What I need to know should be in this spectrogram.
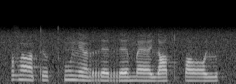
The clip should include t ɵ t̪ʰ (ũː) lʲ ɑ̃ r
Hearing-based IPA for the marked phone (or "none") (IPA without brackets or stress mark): ũ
